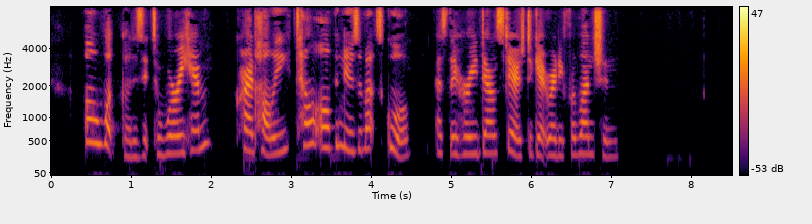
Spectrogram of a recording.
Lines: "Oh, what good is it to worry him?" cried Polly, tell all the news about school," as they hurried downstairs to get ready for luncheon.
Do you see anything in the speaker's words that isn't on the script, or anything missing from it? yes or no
no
